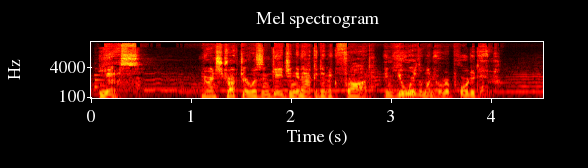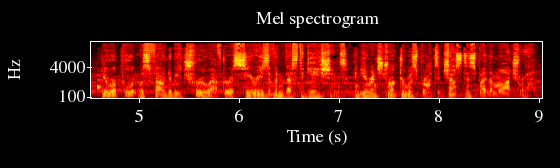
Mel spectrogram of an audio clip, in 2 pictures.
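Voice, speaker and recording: An actor playing a calm, composed, aloof young scholar in a video game, speaking in a measured, matter-of-fact, articulate way. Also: male voice, fairly low pitch, over music, lightly acted. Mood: calm, detached. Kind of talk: scripted video game dialogue.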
